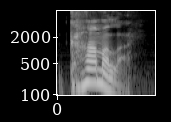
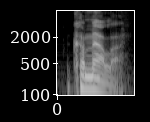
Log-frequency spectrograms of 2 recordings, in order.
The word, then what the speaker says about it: Kamala: It's Kamala, not Kamala.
